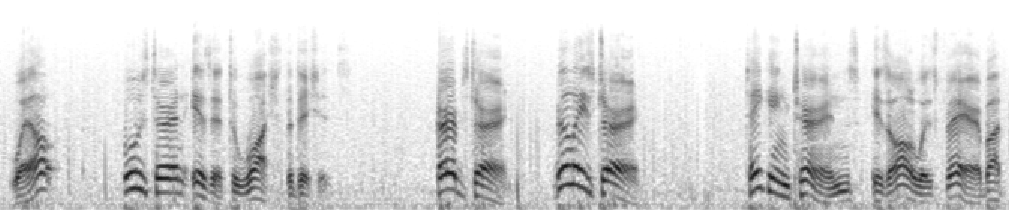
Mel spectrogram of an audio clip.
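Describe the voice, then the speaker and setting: A man narrates a children's educational film in 1940s style, with a medium-pitched voice that rises and falls in a lively way. He teaches like a storyteller, often turning to the young audience with questions. The old soundtrack is dull, with a faint layer of noise. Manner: didactic, addresses young listeners with rhetorical questions.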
